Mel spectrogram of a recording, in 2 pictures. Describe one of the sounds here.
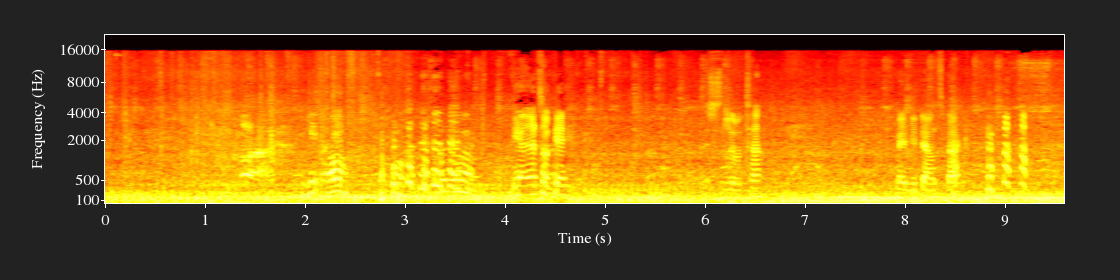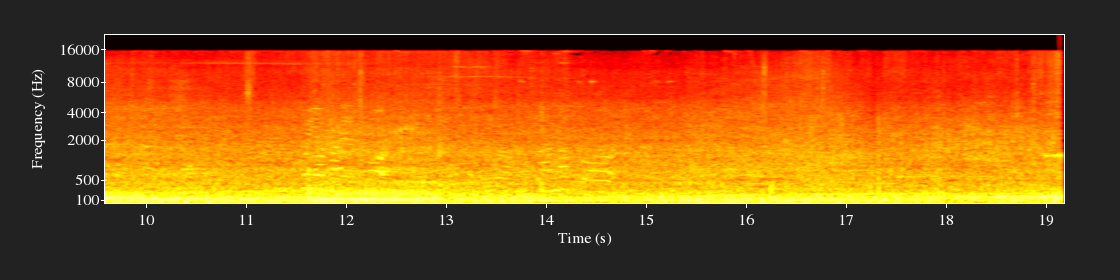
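A motor tricycle engine rumbles steadily while riding along a street.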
